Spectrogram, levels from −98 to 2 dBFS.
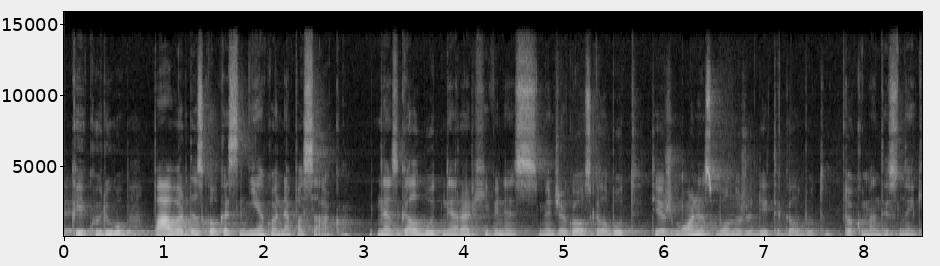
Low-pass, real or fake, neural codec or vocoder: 14.4 kHz; real; none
